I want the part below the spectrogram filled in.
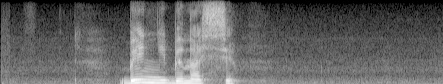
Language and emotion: Russian, neutral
